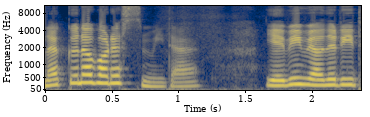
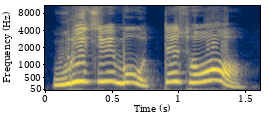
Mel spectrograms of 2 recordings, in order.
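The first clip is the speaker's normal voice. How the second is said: higher, louder defensive snap; offended outburst; 6 semitones higher, 5 dB louder than usual. Acted. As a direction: bristle at the insult. Boyfriend offended. (기분 상한 남친의 반발)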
